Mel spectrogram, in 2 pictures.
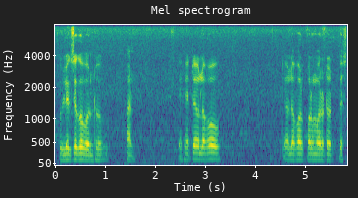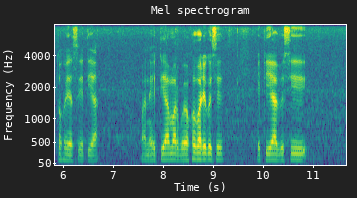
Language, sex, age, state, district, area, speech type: Assamese, male, 18-30, Assam, Goalpara, urban, spontaneous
